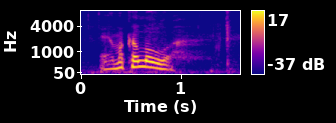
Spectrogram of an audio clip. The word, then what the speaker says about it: Amicalola: I have spent the last 20 minutes trying to pronounce that waterfall. Amicalola.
